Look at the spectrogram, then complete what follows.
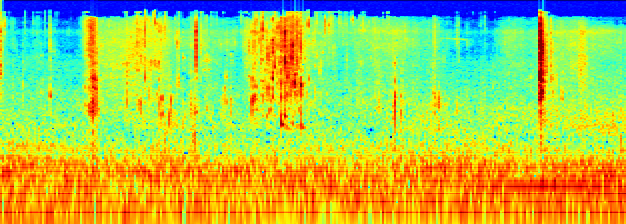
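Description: Shallow stream water trickling over rocks, with small splashes and drips as a toy car is lifted out of the water. A sharp click about five seconds in, the plastic toy car being set down in the basket among the others.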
